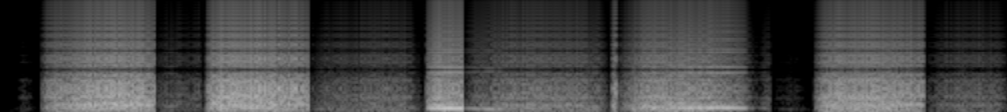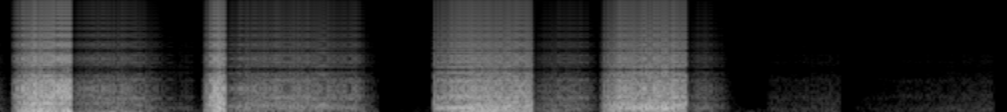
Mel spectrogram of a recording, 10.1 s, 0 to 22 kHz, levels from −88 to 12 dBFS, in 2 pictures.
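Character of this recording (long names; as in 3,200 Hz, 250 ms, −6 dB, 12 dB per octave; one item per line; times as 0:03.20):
tremolo saw up 1.3 Hz, depth 100%
aliases and images of a low sample rate 1,700 Hz, jitter 0%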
